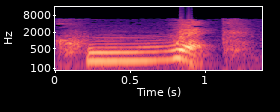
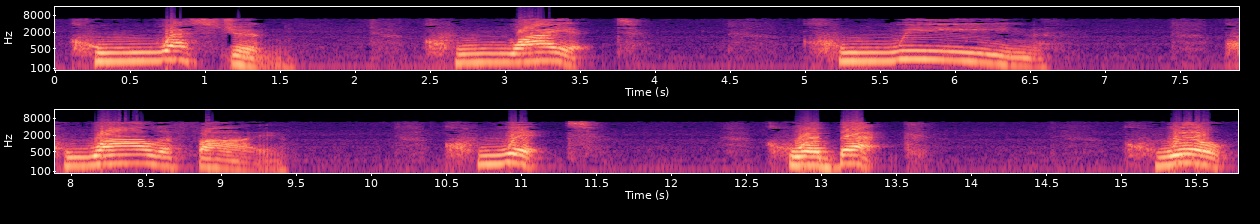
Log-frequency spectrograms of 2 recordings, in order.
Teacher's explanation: the word quick is pronounced with a k and a strong W sound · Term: Q sound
